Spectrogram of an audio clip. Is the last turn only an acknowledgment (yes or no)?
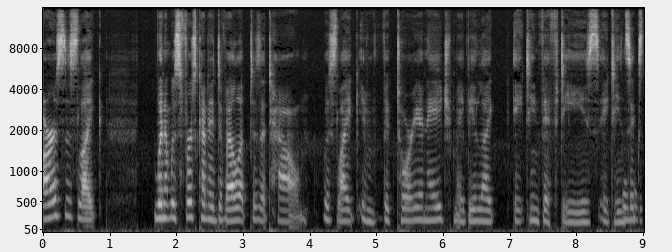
yes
